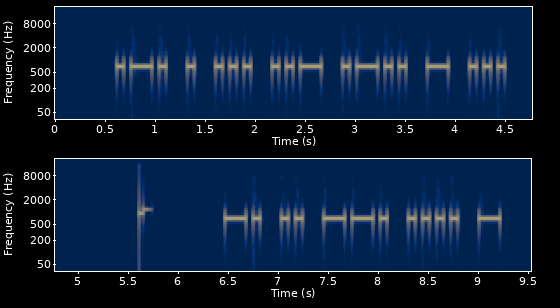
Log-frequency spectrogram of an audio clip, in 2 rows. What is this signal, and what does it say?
Morse code, heard as a keyed tone, about 17 wpm, 700 Hz. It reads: RESULTS NIGHT
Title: Sets of 4 Words - New Word Drill - 17wpm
